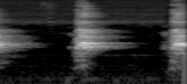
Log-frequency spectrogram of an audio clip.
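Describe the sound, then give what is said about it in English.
A pet dog barks three times in the background in a steady rhythm, each bark sharp and fairly loud with a short tail, separated by brief pauses of silence. “The people on the podcast are just going to have to hear this, the dog barking in the background, because I feel like that's not going to stop anything.”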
